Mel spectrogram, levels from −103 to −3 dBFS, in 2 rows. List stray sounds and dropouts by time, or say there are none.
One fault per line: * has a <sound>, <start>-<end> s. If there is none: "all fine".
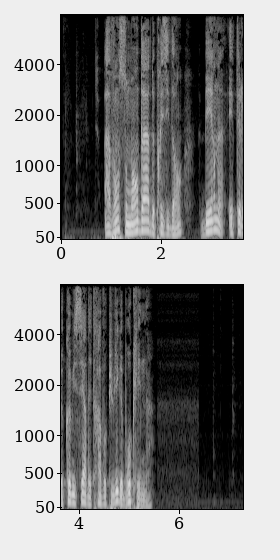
all fine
